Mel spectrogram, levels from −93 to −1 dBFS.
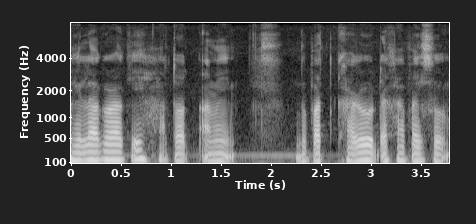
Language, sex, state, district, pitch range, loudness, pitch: Assamese, male, Assam, Hailakandi, 105-120 Hz, -20 LUFS, 115 Hz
